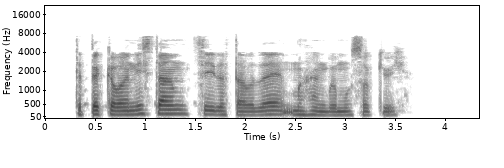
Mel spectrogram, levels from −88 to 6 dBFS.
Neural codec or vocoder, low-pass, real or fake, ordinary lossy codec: codec, 16 kHz, 16 kbps, FreqCodec, larger model; 7.2 kHz; fake; AAC, 32 kbps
